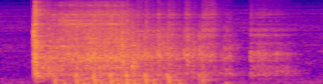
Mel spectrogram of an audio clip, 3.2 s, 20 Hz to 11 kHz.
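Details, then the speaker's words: Generator four-stroke engine, stored 6–7 years with oil, no fuel, battery-cranked: starter turns it over briskly with even compression rhythm, sucking air, no firing; normal cranking, no start. "I can hear it sucking air and turning over with some compression behind it. But I could tell you right now, if I would put gas in it, it would fire right up."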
